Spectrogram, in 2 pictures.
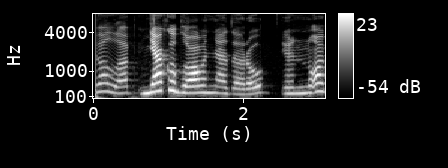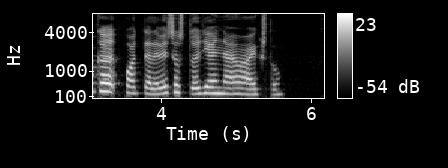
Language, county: Lithuanian, Kaunas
